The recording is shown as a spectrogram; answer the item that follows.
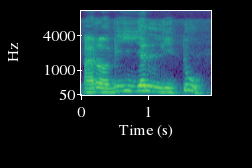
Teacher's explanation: Di kita sini adalah cara bacanya sebab bertemu huruf fathatain dengan huruf la. Cara bacanya langsung dimasukkan. Arabi tidak dengung. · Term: idgham bila guna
